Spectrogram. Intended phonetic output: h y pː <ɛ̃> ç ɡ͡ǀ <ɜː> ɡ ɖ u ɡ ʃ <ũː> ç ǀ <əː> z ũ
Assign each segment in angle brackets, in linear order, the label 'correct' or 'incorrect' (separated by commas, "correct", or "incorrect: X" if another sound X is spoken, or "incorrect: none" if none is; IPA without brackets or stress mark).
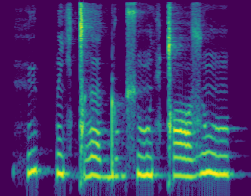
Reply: incorrect: ẽ, correct, correct, incorrect: ɔː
